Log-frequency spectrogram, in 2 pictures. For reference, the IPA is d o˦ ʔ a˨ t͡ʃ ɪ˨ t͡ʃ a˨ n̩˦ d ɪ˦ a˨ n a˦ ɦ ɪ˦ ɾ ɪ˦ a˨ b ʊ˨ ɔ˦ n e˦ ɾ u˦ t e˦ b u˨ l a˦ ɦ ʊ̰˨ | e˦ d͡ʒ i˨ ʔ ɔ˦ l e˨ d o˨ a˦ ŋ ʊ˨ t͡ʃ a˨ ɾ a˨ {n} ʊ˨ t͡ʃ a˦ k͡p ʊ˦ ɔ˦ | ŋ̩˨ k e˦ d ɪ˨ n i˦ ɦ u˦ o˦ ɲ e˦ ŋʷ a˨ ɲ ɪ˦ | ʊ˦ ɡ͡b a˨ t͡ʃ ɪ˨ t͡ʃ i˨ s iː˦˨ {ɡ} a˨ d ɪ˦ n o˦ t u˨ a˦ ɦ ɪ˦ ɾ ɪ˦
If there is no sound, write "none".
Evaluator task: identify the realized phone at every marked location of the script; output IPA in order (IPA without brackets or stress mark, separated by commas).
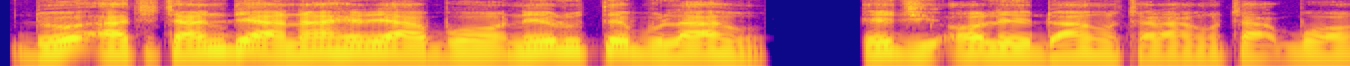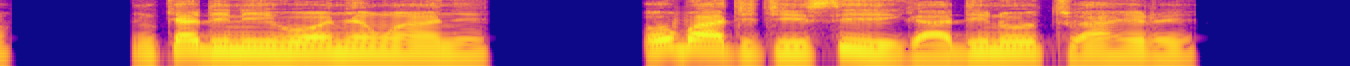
ŋ, ɡ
